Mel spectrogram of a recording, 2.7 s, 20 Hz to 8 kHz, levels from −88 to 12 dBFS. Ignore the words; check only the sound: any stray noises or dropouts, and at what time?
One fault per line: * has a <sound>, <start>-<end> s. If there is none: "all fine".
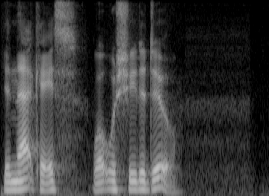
all fine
